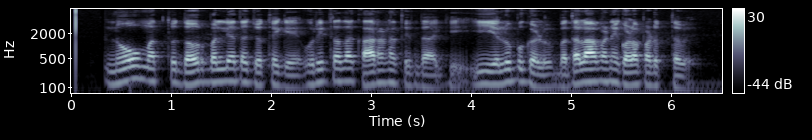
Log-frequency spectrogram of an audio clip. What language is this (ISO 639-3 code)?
kan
